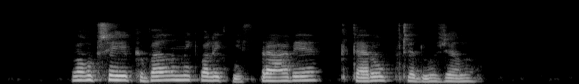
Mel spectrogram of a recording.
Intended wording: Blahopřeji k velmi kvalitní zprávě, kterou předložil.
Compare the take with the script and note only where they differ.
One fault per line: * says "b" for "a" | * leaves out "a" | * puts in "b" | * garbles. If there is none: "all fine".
all fine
